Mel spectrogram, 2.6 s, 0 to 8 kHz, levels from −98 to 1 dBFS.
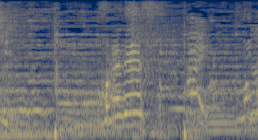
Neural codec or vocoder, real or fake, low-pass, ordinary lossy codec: codec, 16 kHz, 16 kbps, FreqCodec, larger model; fake; none; none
